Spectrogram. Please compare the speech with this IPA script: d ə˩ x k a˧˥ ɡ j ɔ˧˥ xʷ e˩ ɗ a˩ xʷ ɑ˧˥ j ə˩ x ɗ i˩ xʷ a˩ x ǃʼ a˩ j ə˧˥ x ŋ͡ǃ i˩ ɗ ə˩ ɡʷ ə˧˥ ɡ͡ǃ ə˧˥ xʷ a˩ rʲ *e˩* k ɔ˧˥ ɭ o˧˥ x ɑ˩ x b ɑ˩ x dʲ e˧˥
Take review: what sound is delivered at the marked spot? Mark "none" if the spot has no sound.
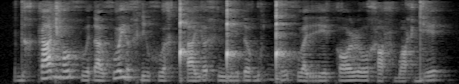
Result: e˩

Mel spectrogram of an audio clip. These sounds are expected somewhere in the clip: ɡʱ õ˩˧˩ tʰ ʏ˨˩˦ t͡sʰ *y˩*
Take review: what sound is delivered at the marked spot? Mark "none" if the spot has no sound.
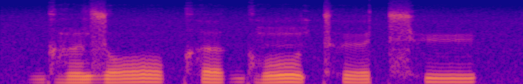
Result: y˧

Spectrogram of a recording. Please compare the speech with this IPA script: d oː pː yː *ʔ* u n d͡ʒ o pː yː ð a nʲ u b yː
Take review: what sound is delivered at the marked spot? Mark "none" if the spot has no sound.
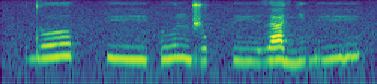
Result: ʔ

